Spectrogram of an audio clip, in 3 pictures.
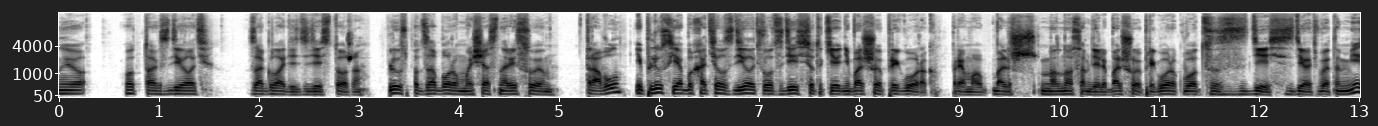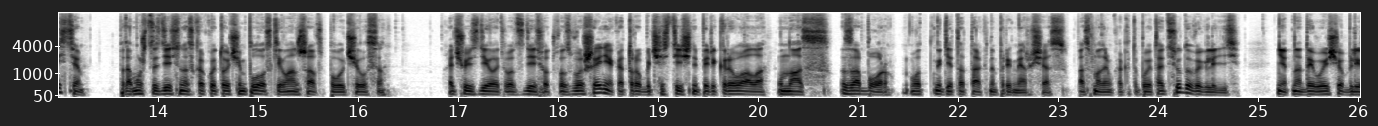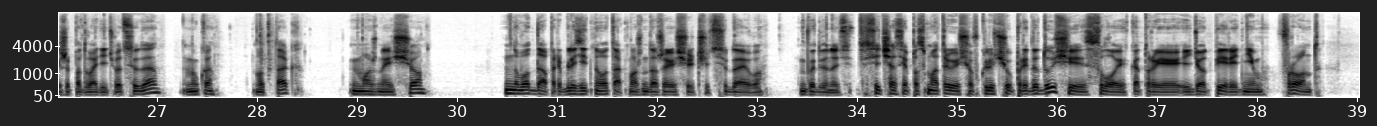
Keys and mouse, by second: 0.4 click, 0.7 shift+middle click, 1.1 click, 2.0 shift+click, 2.2 shift+click, 2.4 click, 2.9 click, 3.4 shift+click, 4.4 click, 9.9 middle click, 11.6 x, 12.1-14.6 drag, 14.7 middle click, 15.9 middle click, 16.9-19.1 drag, 19.4 shift+click, 20.2-21.3 middle drag, 21.6-23.3 drag, 23.5 middle click, 24.6 KP_0, 25.1 middle click, 25.9 click, 26.9 shift+click, 27.3 middle click, 28.7 middle click, 28.7 KP_0, 29.0 click, 29.9 middle click, 30.4 shift+click, 30.6 shift+click, 30.8 KP_0, 31.6 click, 32.8 middle click, 33.1 click, 33.8 click, 34.0 middle click, 35.0 click, 36.0 click, 36.6 shift+click.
